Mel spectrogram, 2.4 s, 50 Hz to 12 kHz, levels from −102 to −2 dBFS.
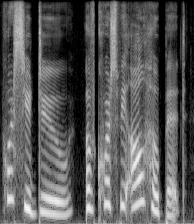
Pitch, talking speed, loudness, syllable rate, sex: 270 Hz, 245 wpm, -15 LUFS, 5.5 syllables/s, female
